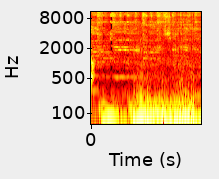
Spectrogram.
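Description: Music with heavy bass played loud through the Audi A5's upgraded aftermarket sound system, the low end from a Pioneer TS-WX70DA compact active subwoofer, heard inside the car's cabin. The bass dips for a moment at the very start, then comes back strong.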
